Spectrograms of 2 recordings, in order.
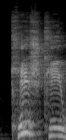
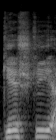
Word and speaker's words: Gishki: or 2, I said, look, Kishki, which I know that I'm not saying Gishki, I'm trying to say the rank 7 archetype. I know I'm mispronouncing a little bit. I'm gonna learn for next market watch.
